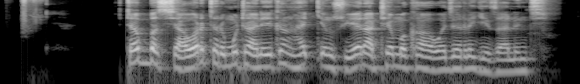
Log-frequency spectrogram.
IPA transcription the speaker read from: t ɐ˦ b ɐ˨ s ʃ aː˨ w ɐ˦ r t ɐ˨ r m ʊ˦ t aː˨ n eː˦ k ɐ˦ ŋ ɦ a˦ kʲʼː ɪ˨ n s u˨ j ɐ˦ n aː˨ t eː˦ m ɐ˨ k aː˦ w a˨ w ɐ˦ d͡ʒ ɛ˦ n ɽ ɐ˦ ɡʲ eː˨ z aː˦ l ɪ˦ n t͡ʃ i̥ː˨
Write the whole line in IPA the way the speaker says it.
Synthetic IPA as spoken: t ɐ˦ bː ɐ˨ s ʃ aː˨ w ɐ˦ r t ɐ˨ r m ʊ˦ t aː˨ n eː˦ k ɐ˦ ŋ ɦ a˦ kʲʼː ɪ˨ n s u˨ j ɐ˦ n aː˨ t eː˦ m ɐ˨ k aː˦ w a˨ w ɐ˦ d͡ʒ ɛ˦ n ɽ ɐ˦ ɡʲ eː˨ z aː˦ l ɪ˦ n t͡ʃ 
